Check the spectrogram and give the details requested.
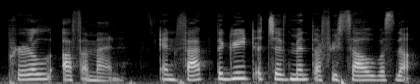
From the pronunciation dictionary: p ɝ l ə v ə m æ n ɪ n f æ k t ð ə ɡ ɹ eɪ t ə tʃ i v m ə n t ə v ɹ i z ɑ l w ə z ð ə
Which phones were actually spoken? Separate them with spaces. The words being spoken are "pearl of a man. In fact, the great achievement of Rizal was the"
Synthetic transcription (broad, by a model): p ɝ l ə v ə m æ n ɪ n f æ k t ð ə ɡ ɹ eɪ t ə tʃ i v m ə n t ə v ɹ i s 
